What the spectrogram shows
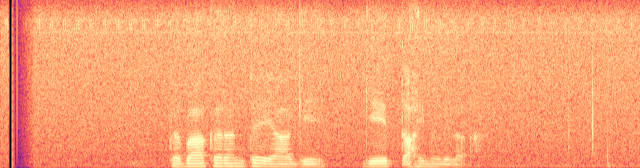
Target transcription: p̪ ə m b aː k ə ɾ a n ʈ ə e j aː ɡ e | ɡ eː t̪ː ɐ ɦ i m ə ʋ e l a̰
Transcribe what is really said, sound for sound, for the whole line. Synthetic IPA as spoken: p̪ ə b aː k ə ɾ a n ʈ ə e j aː ɡ e | ɡ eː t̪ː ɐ ɦ i m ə ʋ e l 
